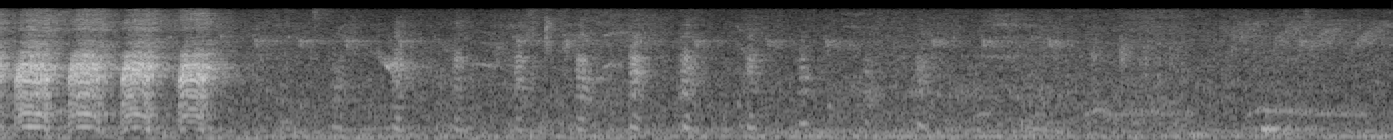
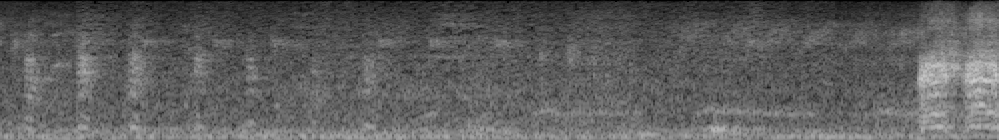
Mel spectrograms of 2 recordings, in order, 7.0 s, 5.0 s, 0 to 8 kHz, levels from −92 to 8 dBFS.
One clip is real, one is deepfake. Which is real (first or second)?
first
